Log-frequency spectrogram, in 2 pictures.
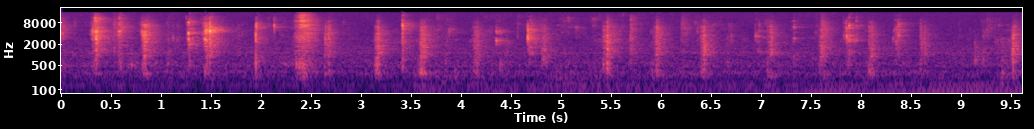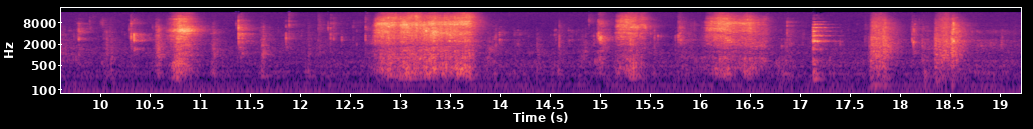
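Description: Close-miked eating sounds of spicy jjajang ramen noodles and green onion kimchi: a steady run of wet chewing clicks and smacks, about two a second. About two-thirds of the way in there is one loud hissing rush lasting about a second.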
